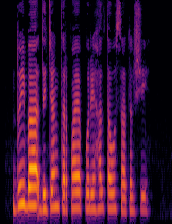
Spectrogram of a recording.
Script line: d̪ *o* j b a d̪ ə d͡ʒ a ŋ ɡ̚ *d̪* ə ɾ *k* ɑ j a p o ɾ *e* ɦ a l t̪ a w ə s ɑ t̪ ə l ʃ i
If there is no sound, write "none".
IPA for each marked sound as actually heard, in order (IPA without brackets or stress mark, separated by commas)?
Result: u, t̪, p, e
